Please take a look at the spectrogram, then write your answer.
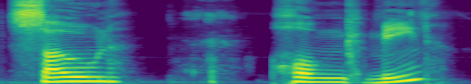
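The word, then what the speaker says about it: Son Heung-min: So he says, the O is long like in open, the EU is a short U like in put. It is not a U sound as you often hear from commentators. The I is a long E sound like in seen. So I make that sewn hung mean.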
